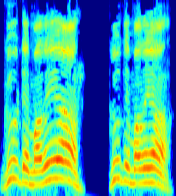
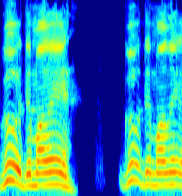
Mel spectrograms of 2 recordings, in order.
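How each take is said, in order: First: Higher-pitched "Good, de Malia" ending in an open "ah"; another woman's way. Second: "Good, de Malin" ending in an "in" sound; one woman's way. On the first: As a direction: lift "de Malia" high, falling on the final "a". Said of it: "you might hear another woman say". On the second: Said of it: "She might say". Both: Retold or imitated.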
